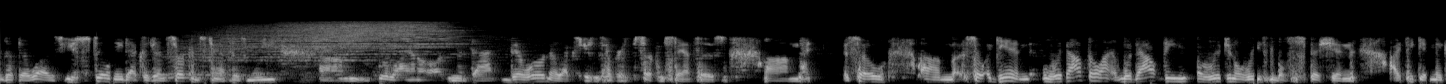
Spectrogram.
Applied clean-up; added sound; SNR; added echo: classical method log-MMSE.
